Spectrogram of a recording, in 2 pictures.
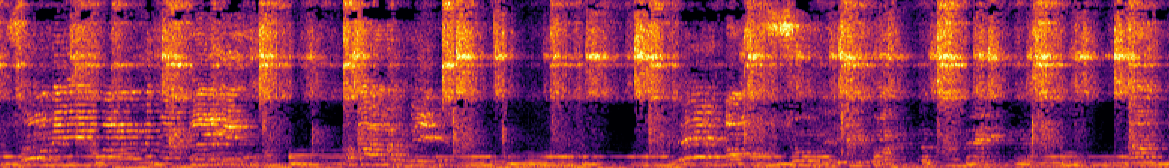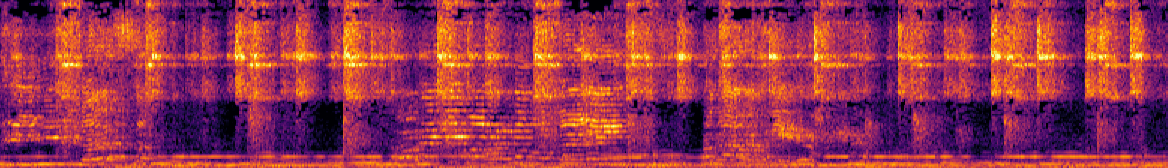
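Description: Gospel song: a man singing solo while accompanying himself on a church organ, over a steady percussion beat.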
